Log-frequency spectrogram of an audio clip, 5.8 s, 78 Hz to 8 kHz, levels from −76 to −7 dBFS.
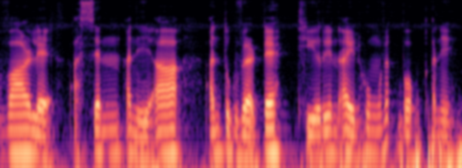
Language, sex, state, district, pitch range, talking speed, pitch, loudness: Mizo, male, Mizoram, Aizawl, 100-115 Hz, 175 wpm, 110 Hz, -21 LUFS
